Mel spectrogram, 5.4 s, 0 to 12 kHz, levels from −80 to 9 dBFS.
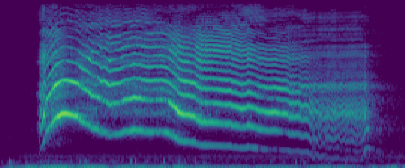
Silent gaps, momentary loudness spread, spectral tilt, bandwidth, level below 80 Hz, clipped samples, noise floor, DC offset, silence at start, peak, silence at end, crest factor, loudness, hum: none; 21 LU; 2.5 dB/octave; 11.5 kHz; -52 dBFS; under 0.1%; -46 dBFS; under 0.1%; 0.35 s; -4 dBFS; 0.15 s; 18 dB; -17 LUFS; none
